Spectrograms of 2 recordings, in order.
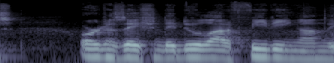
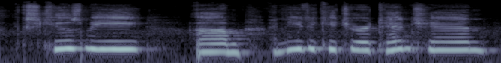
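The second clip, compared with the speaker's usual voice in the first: little voice; 10 semitones higher than usual. Retold or imitated. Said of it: "in this little voice".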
